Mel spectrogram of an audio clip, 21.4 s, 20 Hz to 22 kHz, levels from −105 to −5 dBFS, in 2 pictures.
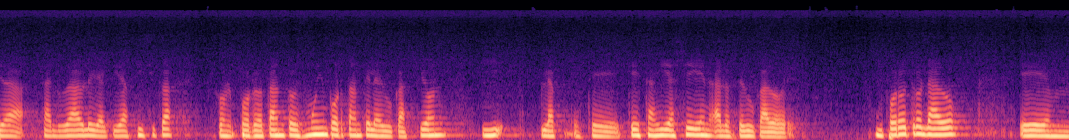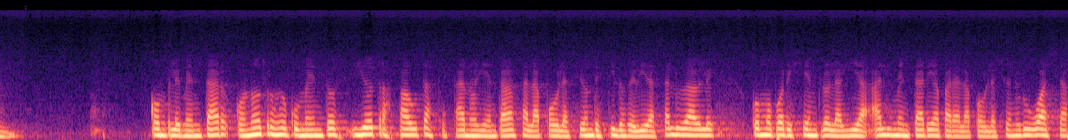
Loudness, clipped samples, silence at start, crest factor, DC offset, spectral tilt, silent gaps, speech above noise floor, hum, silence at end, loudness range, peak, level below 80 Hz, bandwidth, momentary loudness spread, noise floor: -16 LUFS; under 0.1%; 0 s; 14 dB; under 0.1%; -14 dB/octave; none; 40 dB; none; 0 s; 4 LU; -2 dBFS; -56 dBFS; 2.1 kHz; 9 LU; -55 dBFS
